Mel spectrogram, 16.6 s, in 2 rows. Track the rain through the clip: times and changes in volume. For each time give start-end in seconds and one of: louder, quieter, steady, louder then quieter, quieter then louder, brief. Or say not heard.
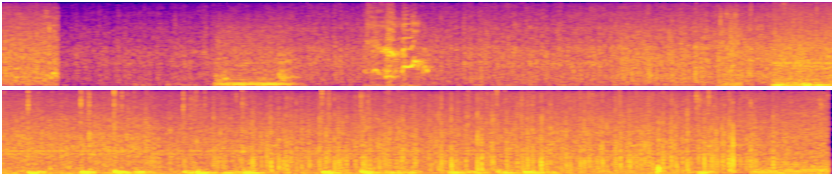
0.0-16.5 louder.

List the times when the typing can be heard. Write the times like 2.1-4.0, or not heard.
7.2-16.5.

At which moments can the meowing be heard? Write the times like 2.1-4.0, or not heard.
2.1-3.0.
